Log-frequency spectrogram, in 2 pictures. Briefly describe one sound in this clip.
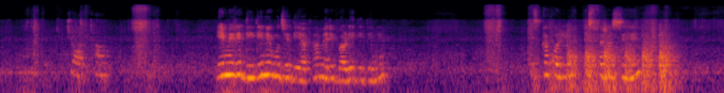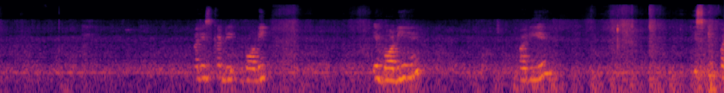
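Cloth rustles as it is unfolded and spread out.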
